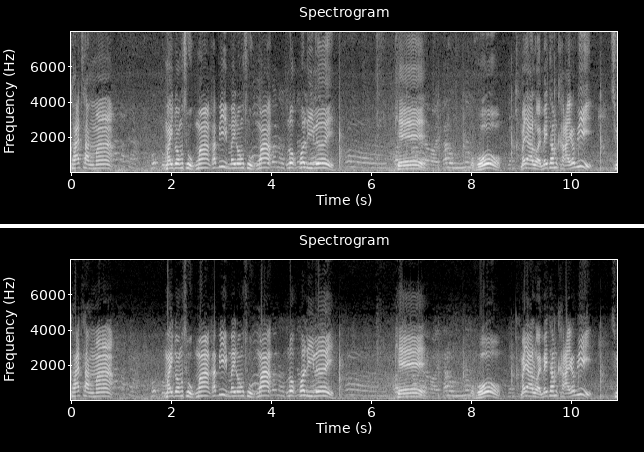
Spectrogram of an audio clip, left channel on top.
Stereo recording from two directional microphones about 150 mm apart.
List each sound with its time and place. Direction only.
0.0 s a man's voice: 20° left (ahead or behind)
1.9 s a man's voice: 25° left (ahead or behind)
6.5 s speech: 20° left (ahead or behind)
8.1 s a man's voice: 20° left (ahead or behind)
